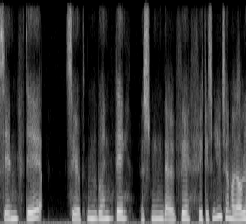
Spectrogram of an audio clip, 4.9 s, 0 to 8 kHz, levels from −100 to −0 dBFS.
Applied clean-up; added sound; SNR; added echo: neural diffusion model UNIVERSE++.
